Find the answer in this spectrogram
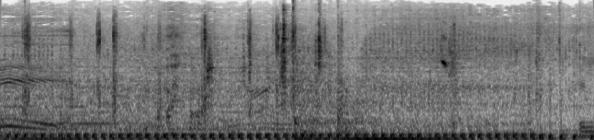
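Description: A small motorcycle engine idling loudly and close by: a fast, even low putter, with people's voices over it.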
